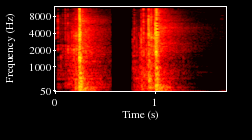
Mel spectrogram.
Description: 双层门锁
描述：门锁，固定螺栓，闩锁或翻转开关的声音。门被锁在外面。
Tag: 打开 闩锁 关闭 解锁 拟音 死栓 解锁ING 关闭 锁止 转鼓 螺栓 解锁 锁定 锁定 安全 关闭 锁止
